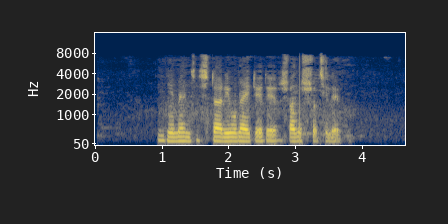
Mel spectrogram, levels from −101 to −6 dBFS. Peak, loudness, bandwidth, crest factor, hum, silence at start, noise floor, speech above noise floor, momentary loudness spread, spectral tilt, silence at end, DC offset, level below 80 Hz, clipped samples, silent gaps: -2 dBFS; -19 LUFS; 8 kHz; 18 dB; none; 0.95 s; -66 dBFS; 47 dB; 12 LU; -5 dB/octave; 1 s; under 0.1%; -60 dBFS; under 0.1%; none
